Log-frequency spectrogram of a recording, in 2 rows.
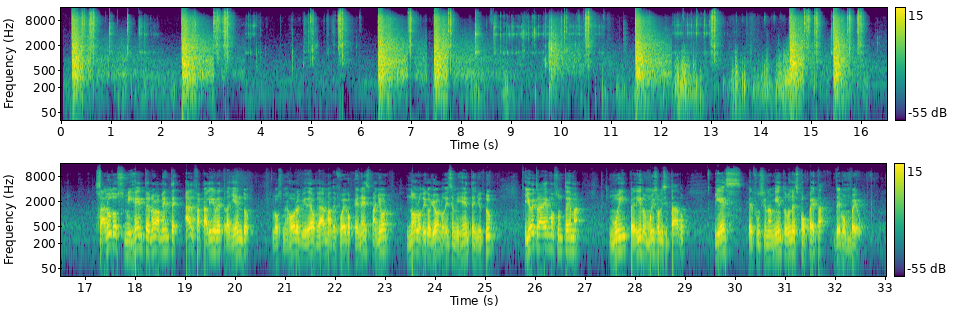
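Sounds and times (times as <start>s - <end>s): shotgun shots echoing: 0.2s - 3.7s, 5.6s - 8.6s, 9.7s - 10.8s, 11.5s - 12.3s, 14.6s - 16.2s.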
